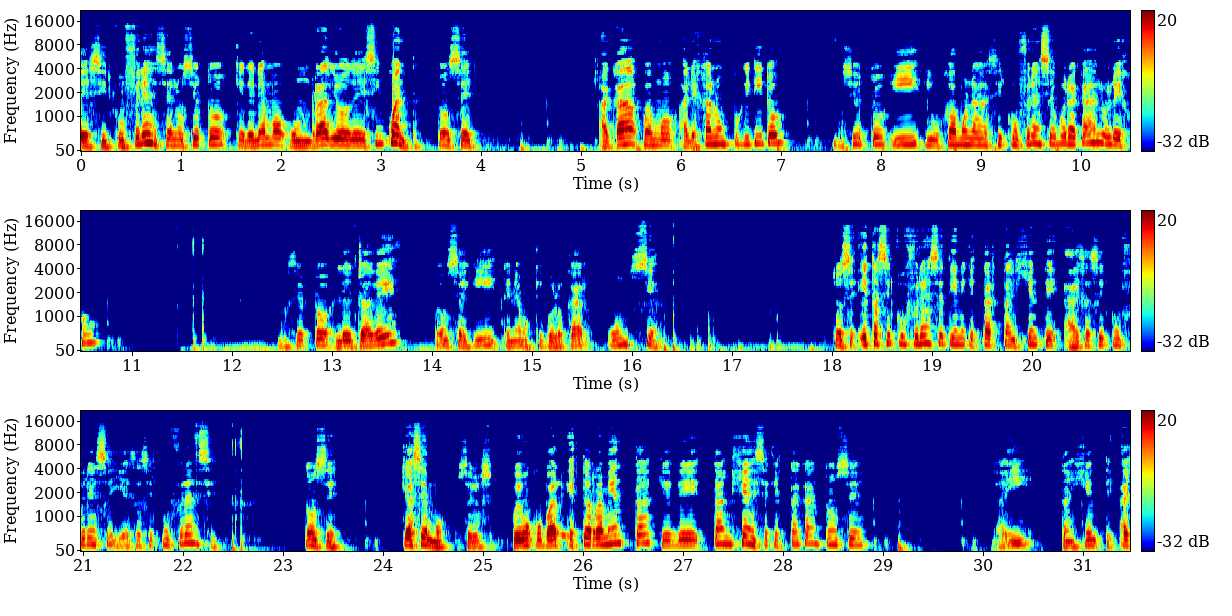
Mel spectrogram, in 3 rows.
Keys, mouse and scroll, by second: 4.6 click, 7.2 click, 8.4 click, 9.4 click, 10.7 click, 11.5 ⟲, 13.0 d, 14.6 click, 15.3 click, 16.0-17.2 typing, 17.3 Return, 22.4 ⟲, 23.1 click, 28.8 click, 29.7 click, 30.9 click.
